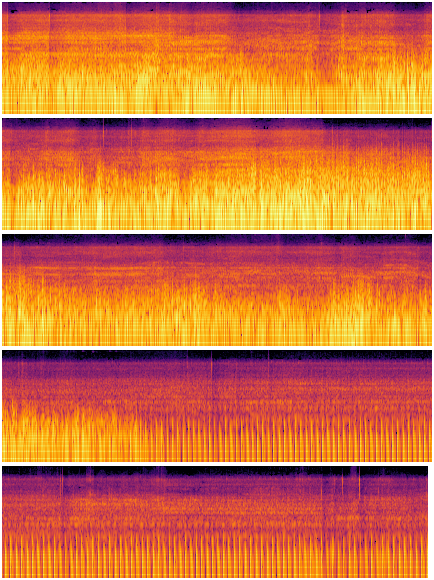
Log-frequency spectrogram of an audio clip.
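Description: Dirt bike engine running under way, rising and falling with the throttle, loudest around ten seconds in. From about twenty-one seconds it settles to a quieter, steady, evenly pulsing idle.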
